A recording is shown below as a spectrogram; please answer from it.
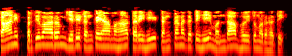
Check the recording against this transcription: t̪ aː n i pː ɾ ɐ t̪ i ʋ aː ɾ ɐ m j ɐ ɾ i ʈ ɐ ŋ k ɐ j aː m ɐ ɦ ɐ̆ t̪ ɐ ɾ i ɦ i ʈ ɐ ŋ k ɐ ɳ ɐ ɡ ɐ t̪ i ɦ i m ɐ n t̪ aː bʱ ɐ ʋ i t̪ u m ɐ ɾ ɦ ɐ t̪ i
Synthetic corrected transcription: t̪ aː n i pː ɾ ɐ t̪ i ʋ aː ɾ ɐ m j ɐ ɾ i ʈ ɐ ŋ k ɐ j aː m ɐ ɦ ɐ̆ t̪ ɐ ɾ i ɦ i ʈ ɐ ŋ k ɐ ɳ ɐ ɡ ɐ t̪ i ɦ i m ɐ n d̪ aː bʱ ɐ ʋ i t̪ u m ɐ ɾ ɦ ɐ t̪ i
